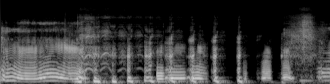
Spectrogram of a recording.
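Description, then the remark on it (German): A voice makes a long, wavering mouth-fart imitation, then breaks into a string of short, sputtering bursts and giggly laughter, fairly loud. “Ich kann nämlich ganz toll diese Furze imitieren.”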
